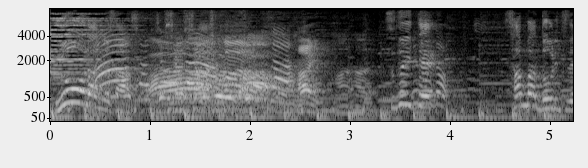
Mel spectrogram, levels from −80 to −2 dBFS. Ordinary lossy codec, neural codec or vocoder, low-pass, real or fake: none; none; none; real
